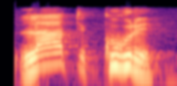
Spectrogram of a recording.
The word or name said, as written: kugre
